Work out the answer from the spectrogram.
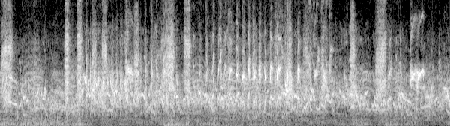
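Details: Chattering pet budgerigars, many voices overlapping in fast high warbles, chirps and raspy squawks, with a quick rhythmic run of repeated notes midway and a sharp squeak near the end.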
